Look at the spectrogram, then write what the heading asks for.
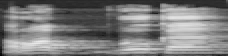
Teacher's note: را کو با کے ساتھ ملائیں گے اور با کو شدت کے ساتھ پڑھنا ہے، سختی کے ساتھ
